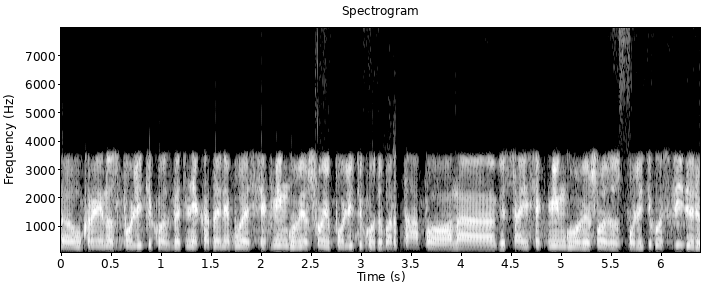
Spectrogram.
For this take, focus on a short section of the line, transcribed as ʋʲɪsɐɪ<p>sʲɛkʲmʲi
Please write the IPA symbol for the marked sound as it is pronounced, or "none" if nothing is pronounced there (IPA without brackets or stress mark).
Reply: none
